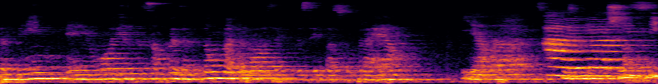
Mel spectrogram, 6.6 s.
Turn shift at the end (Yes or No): Yes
